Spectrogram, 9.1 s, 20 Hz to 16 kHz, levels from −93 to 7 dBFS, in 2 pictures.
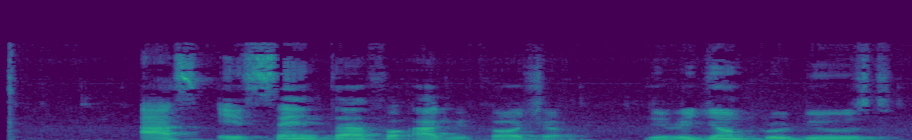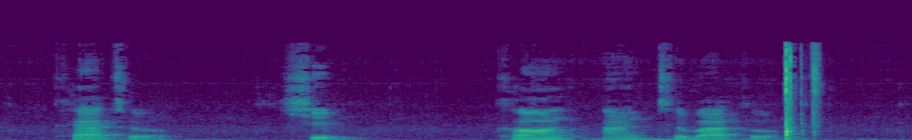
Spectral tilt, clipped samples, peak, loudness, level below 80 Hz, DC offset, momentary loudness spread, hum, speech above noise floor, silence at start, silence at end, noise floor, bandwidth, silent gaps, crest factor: -3 dB/octave; under 0.1%; -2 dBFS; -33 LUFS; -58 dBFS; under 0.1%; 16 LU; none; 36 dB; 0.05 s; 0.45 s; -70 dBFS; 11.5 kHz; none; 34 dB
